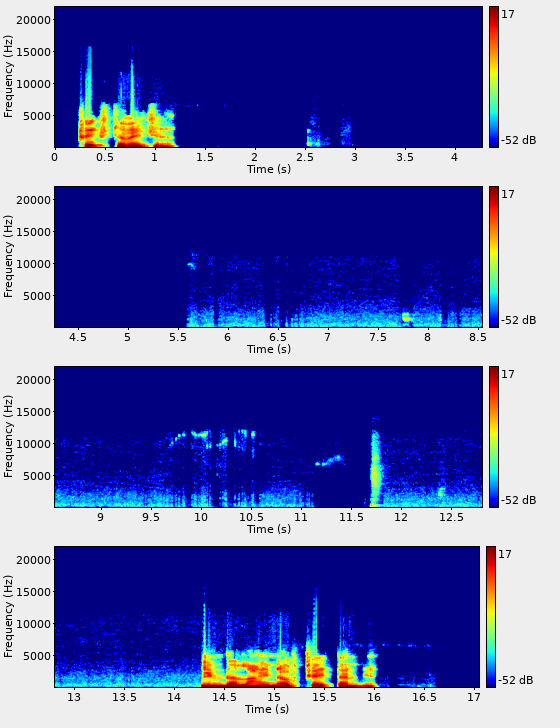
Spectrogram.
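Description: An elderly man speaks slowly over an online call, in short bursts with long pauses.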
